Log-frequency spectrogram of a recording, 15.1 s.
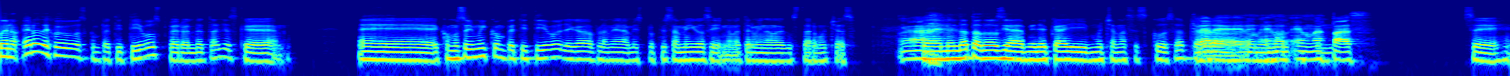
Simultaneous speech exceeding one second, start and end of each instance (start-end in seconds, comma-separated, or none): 11.9-13.4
